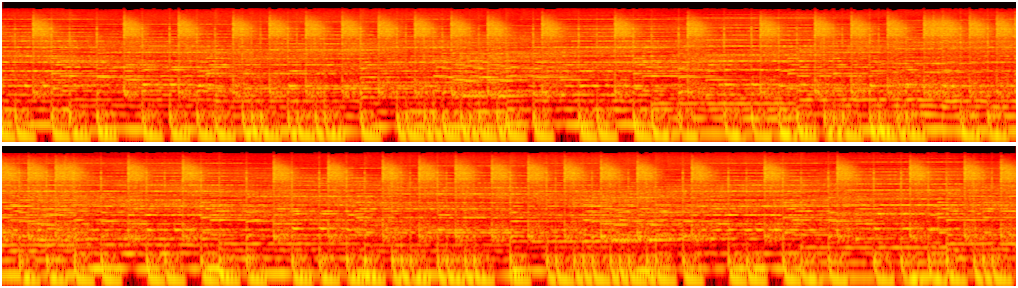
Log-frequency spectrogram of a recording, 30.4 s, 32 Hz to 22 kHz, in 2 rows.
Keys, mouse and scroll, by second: 0.1 Right, 0.2 Right, 0.9 shift+Left, 1.9 shift+space, 2.5 Escape, 2.9 Right, 3.2 Right, 3.4 Right, 4.5 Left, 4.7 Left, 4.9 Left, 5.7 Right, 6.3 Right, 7.4 Left, 7.4 ↔, 8.0 Left, 8.6 ↔, 8.9 Right, 10.0 middle click, 11.5 scroll down 1, 12.7 click, 12.8 click, 13.8-14.2 typing, 16.3 click, 16.9 Left, 17.4 Right, 17.9 Right, 19.6 Left, 19.8 Left, 24.1 click, 24.2 click, 25.7 click, 25.8 click, 27.6 click, 28.6 shift+click, 29.8-30.4 typing, 30.0 click.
